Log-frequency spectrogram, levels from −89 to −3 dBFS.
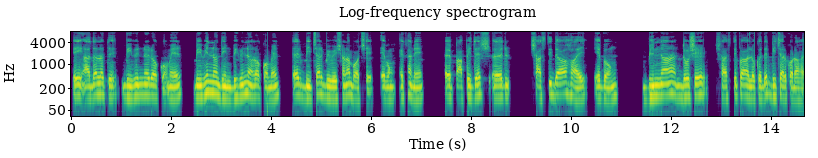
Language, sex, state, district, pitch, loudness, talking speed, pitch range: Bengali, male, West Bengal, Dakshin Dinajpur, 130 Hz, -13 LUFS, 120 wpm, 120-140 Hz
